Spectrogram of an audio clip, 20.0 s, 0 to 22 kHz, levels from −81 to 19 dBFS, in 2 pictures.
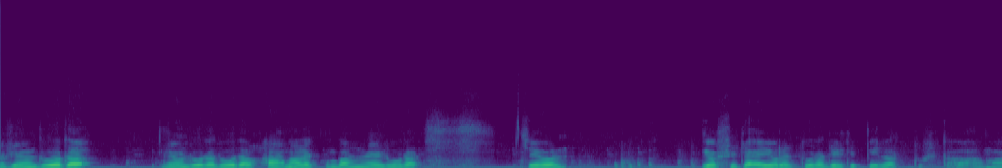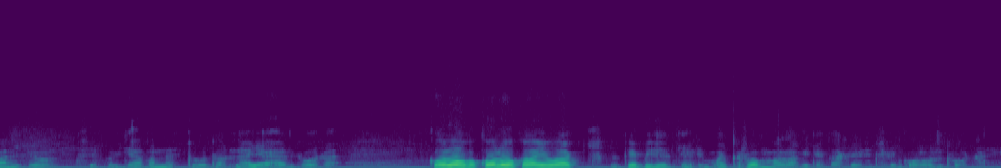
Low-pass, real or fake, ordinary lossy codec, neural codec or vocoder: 19.8 kHz; fake; none; codec, 44.1 kHz, 7.8 kbps, DAC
